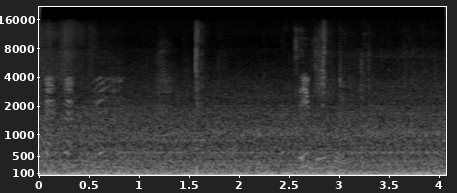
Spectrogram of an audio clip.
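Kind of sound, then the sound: vehicle, car interior driving noise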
